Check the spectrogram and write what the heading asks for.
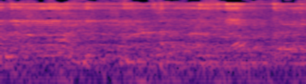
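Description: Crowd chatter on a busy pedestrian street: many people talking at once as they walk past, with music playing in the background.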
